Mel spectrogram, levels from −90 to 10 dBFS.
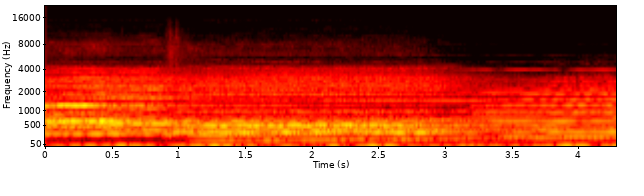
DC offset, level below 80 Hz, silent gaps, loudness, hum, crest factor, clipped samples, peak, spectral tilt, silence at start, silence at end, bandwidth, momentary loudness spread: under 0.1%; -56 dBFS; none; -27 LUFS; none; 16 dB; under 0.1%; -12 dBFS; -6.5 dB/octave; 0 s; 0 s; 10.5 kHz; 13 LU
